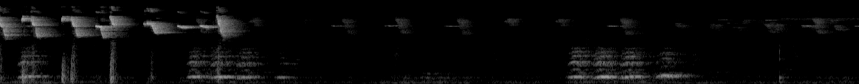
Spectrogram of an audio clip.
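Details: High, buzzy twittering hooded siskin song for the first two seconds, followed by lower, nasal, harmonic calls and faint thin twitters from other birds.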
